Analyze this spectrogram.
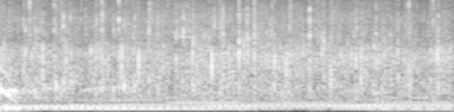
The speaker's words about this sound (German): Komm on, wir geben Jesus mal einen fetten Applaus.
